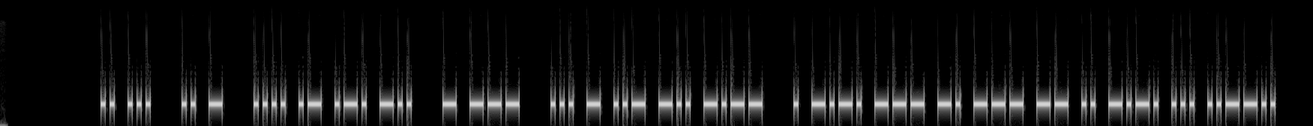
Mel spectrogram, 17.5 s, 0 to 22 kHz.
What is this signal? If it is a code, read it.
Morse code, heard as a keyed tone, about 20 wpm, 700 Hz. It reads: IS IT HARD TO STUDY ECONOMICS?
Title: Sentences from Top 1000 Words - Review Part 3 - 20wpm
